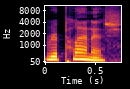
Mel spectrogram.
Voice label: "replenish", us

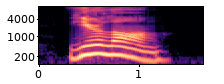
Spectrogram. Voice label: "yearlong", us

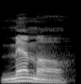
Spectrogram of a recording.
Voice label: "memo", us

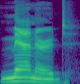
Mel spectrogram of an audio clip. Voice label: "mannered", us

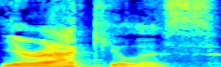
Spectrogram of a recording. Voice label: "miraculous", us

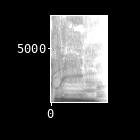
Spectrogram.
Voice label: "gleam", us

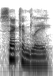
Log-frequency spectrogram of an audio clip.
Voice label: "secondly", us

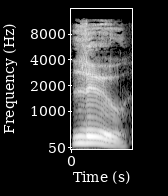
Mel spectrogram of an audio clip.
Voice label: "lieu", us

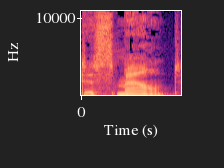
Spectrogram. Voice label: dismount, us

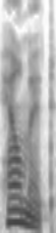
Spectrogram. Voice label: "helmet", us

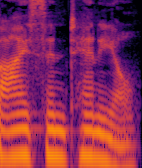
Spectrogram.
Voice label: "bicentennial", us

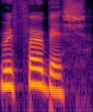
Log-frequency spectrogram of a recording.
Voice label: "refurbish", us

